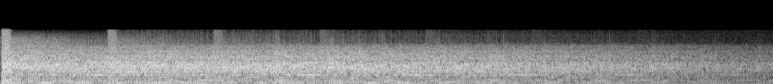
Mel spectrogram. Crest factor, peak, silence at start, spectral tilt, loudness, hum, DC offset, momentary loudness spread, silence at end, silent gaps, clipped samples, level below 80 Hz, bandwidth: 10 dB; 0 dBFS; 0 s; -7 dB/octave; -9 LUFS; none; 2%; 12 LU; 0 s; none; 0.3%; -22 dBFS; 5.4 kHz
